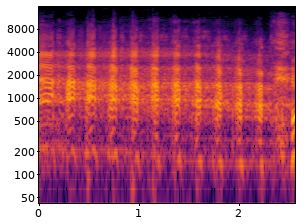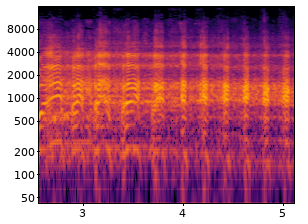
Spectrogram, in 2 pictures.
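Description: Cackling laughter in rapid, even pulses, about four a second, with a few sliding pitches near the middle.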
